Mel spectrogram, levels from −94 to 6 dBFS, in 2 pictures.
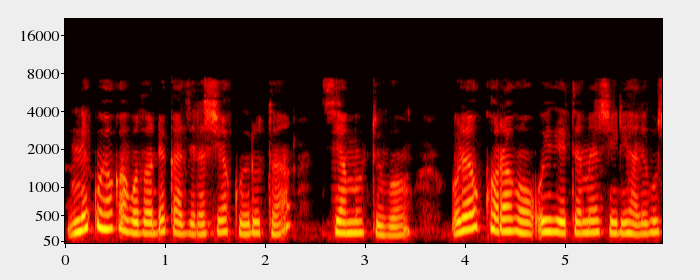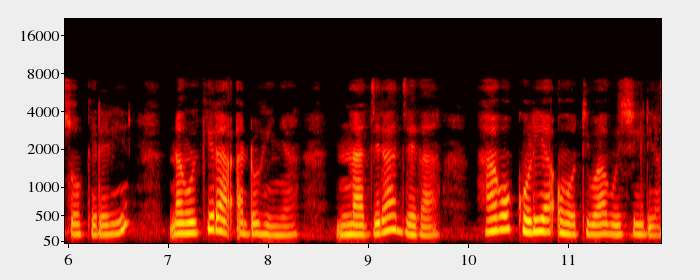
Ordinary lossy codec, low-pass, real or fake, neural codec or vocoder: AAC, 32 kbps; 7.2 kHz; fake; codec, 16 kHz, 8 kbps, FreqCodec, larger model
